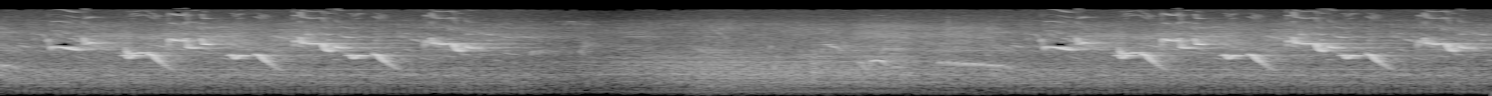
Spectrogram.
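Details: Pearl-spotted owlet (Glaucidium perlatum) near Lake Baringo, Kenya, giving a series of loud, falling whistled notes, about one every two-thirds of a second, broken by a brief pause before resuming.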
